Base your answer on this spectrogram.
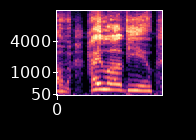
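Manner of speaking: put-on shrill, very high, full-lunged scream. Retelling a cartoon scene, imitating Red screaming at the top of her lungs. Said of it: "screaming at the top of her lungs".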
